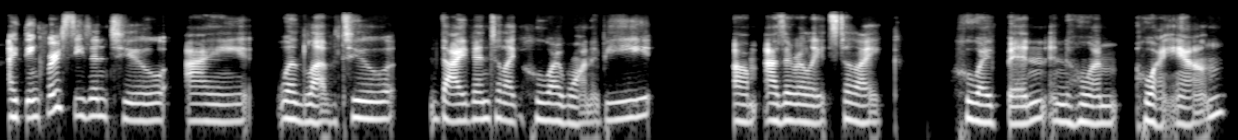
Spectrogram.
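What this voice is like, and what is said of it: Husky, sick-sounding voice. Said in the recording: “I'm like a little sick still. So that's why my voice sounds like a sex phone operator.”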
